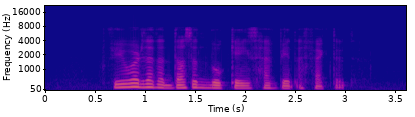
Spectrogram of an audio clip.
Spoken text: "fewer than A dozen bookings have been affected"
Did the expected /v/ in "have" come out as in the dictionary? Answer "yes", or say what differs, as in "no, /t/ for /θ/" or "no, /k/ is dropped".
yes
